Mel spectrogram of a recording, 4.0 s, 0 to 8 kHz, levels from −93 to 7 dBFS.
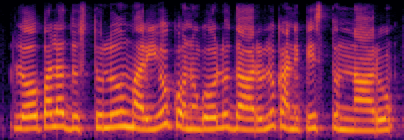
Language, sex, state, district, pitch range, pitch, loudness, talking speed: Telugu, female, Telangana, Hyderabad, 240-285 Hz, 260 Hz, -14 LUFS, 75 wpm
